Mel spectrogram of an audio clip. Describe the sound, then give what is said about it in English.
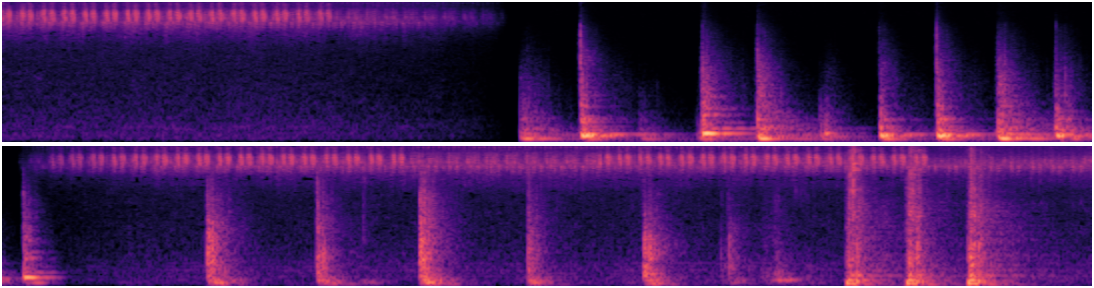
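Loud, heavy banging on an office door, a rapid series of thuds, a short pause, then another round of pounding knocks, with a steady high insect-like chirring in the background. “Open this door, Juru. Open up.”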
